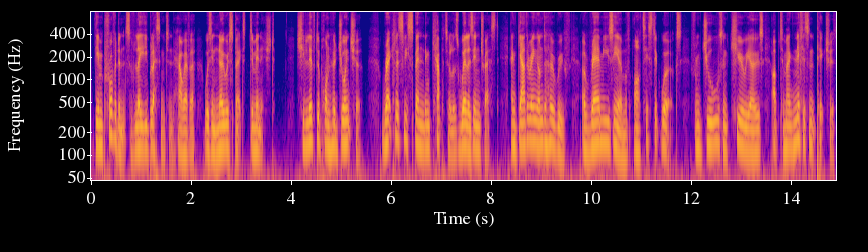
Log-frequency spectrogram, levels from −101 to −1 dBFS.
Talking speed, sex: 180 wpm, male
